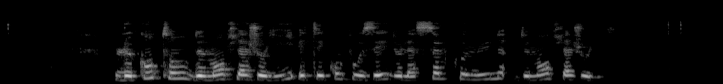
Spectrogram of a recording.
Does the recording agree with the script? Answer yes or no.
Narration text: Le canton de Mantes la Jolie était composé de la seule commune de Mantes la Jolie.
yes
